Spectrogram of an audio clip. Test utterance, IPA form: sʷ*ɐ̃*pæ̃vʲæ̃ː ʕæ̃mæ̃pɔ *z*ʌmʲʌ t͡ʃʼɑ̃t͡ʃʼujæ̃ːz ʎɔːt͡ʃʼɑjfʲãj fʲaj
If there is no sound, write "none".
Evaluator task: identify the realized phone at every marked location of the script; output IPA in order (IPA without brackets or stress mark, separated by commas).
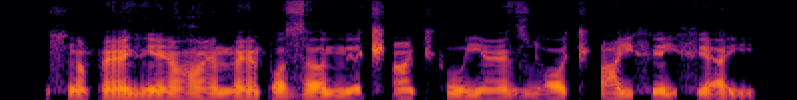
ɑ̃, z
